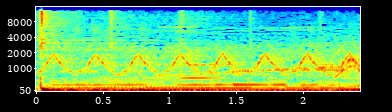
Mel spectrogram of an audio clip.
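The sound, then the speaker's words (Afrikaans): Sirens of an ambulance and tow trucks racing past a house along the road wail in a rapid, repeating up-and-down yelp, loud and steady throughout, over a low rumbling engine or traffic drone. “20 voor 3, toe hoor ons net sirenes wat toe verby ons huis opjaag in die pad.”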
